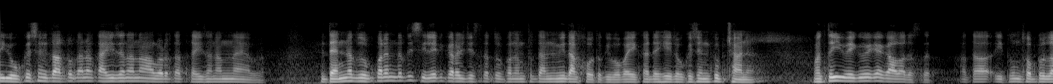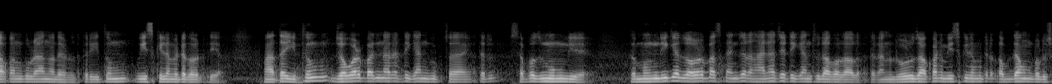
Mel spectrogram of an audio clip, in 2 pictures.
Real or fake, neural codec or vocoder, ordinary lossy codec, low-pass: fake; codec, 16 kHz in and 24 kHz out, 0.9 kbps, LongCat-Audio-Codec, four codebook decoder; none; 7.2 kHz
